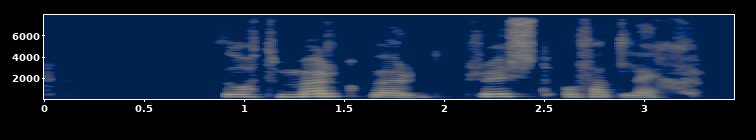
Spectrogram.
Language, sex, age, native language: Icelandic, female, 12, Icelandic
